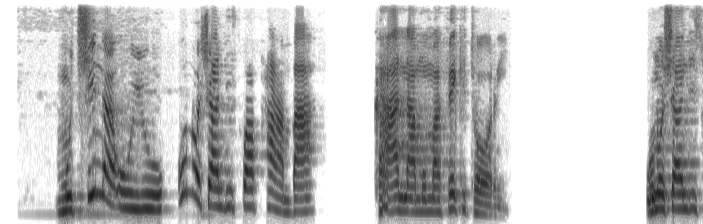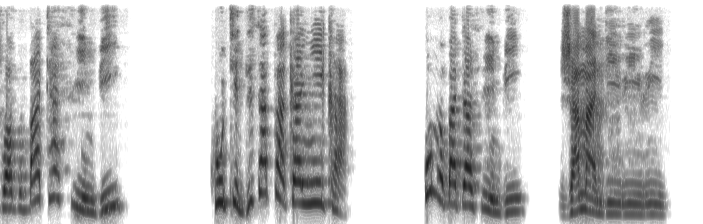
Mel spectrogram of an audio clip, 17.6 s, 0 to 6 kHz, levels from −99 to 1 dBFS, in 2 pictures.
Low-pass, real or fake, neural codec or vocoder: 5.4 kHz; real; none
